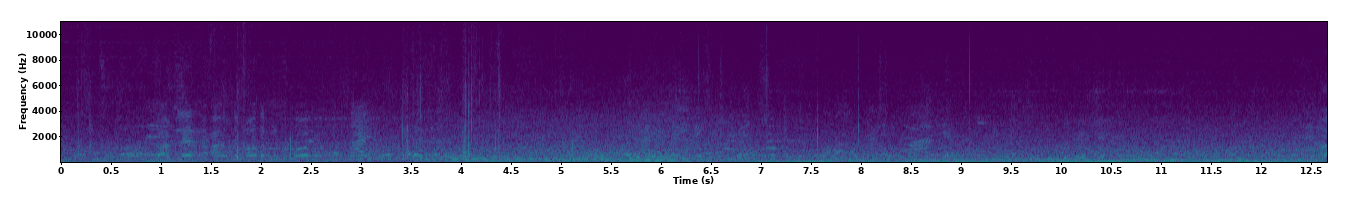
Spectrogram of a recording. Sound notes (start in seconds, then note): 0.3 gentle music continues; 0.3 tourists chattering; 4.4 gentle music continues; 4.4 traffic droning; 7.5 tourists chattering; 8.0 gentle music continues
